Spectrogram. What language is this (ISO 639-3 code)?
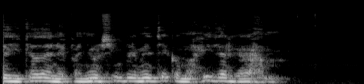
spa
